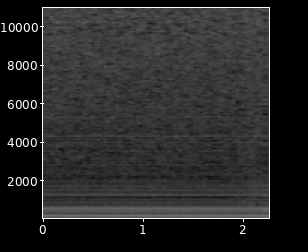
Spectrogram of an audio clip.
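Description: Near silence: only a faint, steady hum with no change.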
